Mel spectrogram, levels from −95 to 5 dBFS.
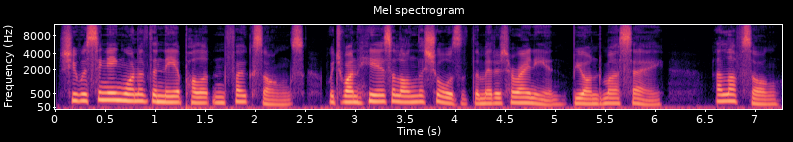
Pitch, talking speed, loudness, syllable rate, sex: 185 Hz, 180 wpm, -18 LUFS, 5.8 syllables/s, female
